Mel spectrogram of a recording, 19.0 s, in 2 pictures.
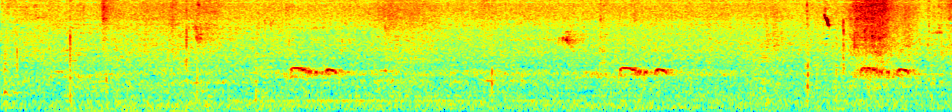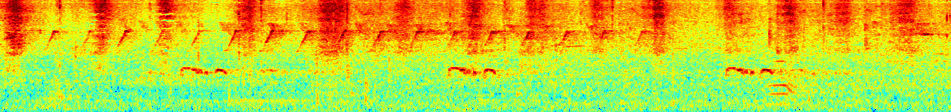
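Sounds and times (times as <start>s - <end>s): bird warbling call: 2.9s - 3.5s, 6.2s - 6.8s, 8.2s - 9.8s, 10.4s - 15.6s, 16.7s - 17.7s
rapid falling bird chirps: 8.2s - 17.7s
quick high bird chirps: 8.5s - 16.1s.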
